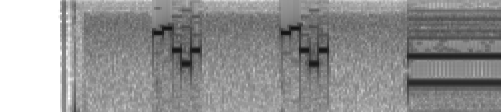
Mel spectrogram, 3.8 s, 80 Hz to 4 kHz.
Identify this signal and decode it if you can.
Five-tone selective call (ZVEI), heard as quick runs of five tones, tones of about 70 ms. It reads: 89414 89414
